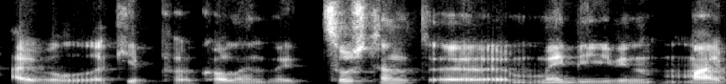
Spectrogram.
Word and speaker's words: Zustand: And since it's a German word, it's not Zustand at all. You can call it whatever you like. I will keep calling it Zustand.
